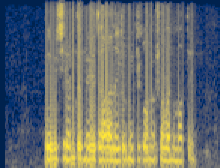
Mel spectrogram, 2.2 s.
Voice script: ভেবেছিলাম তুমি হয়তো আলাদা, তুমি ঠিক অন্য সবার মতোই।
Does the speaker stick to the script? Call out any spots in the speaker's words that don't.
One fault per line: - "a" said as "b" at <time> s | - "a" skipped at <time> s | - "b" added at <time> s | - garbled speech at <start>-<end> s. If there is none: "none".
none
